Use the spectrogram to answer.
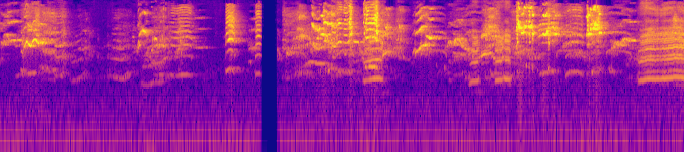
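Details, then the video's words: Green parrots at lunch time give a dense run of harsh, raspy squawks mixed with short chirps and tweets. The calls come in overlapping bursts with brief pauses between them. No other sounds stand out. "Parrot Lunch Time"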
